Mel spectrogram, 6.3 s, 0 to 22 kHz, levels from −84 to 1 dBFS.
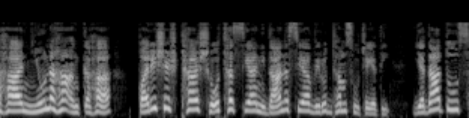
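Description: A speech recording with heavy lossy-codec damage from start to finish. Nothing is heard above about 9.7 kHz, so the top end is cut off cleanly. The treble that remains sounds hissy and grainy. Tones have a rough edge, and consonant attacks are smeared. This is likely Vorbis compression at a low bitrate, near 22 kbps. At that rate the encoder quantises high-frequency detail so coarsely that it turns into noise-like texture.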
